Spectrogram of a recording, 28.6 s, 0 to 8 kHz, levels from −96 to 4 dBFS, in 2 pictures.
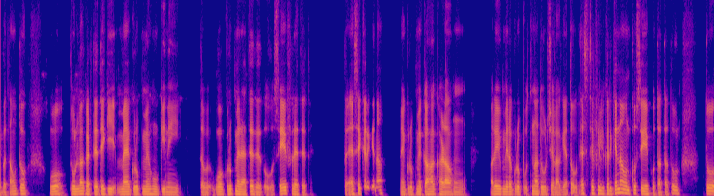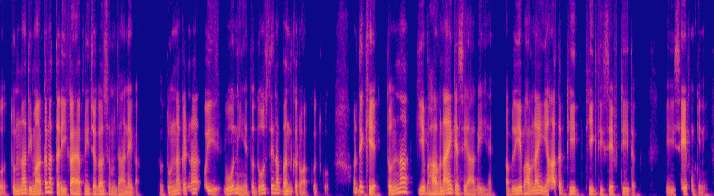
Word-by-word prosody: लिए - - -9
बताऊँ 105 +5 -4
तो 115 0 -1 0.5
वो 105 +1 +3 0.3
तुलना 105 +2 +2
करते 100 -1 +3
थे 105 - +3
कि 105 -1 0
मैं 100 +1 +3
ग्रुप 100 0 -1
में 100 0 +1
हूँ 100 -1 -2
कि 100 +1 -1
नहीं। 90 -2 -4 0.4
तब 85 -1 -4
वो 100 0 +1
ग्रुप 105 +1 -1
में 100 - +4
रहते 95 +2 +2
थे 90 -2 -1
तो - - -8
वो - - -9
सेफ 120 0 +1
रहते 95 -3 0
थे। - - -24 0.6
तो - - +1
ऐसे - - +1
करके - - -1
ना - - -3 0.4
मैं 95 - -2
ग्रुप 95 0 -5
में 100 - +1
कहाँ 100 +1 +3
खड़ा 95 -2 +3
हूँ, 90 -1 -3 0.5
अरे 105 0 +2
मेरा 100 -1 +1
ग्रुप 100 -1 -2
उतना 105 -1 -1
दूर 95 -1 -2
चला 90 -2 -2
गया 95 +2 -4
तो - - -3
ऐसे 125 +2 -2
फ़ील 125 -2 -2
करके 120 +3 +1
ना 155 0 +3
उनको 135 -1 0
सेफ 105 -4 0
होता - - -3
था - - -3
तो 125 - -3 0.6
तो 115 -1 +1 0.3
तुलना 120 +5 +2
दिमाग 110 0 +4
का 180 - +4
ना 185 - +5
तरीका 100 +3 +5
है 105 - +6
अपनी 105 +2 0
जगह 105 +3 +1
समझाने 90 -3 -3
का, - - -12 0.4
तो - - -10
तुलना 110 +8 -1
करना 130 +4 -1 0.2
कोई 125 +1 +1 0.3
वो 110 +7 +2
नहीं 140 - -1
है 85 - -4
तो 90 - -4
दोष 145 - -2
देना 145 0 +1
बंद 115 -2 +1
करो - - -2
आप - - -7
खुद - - -9
को। - - -18 0.5
और - - -2
देखिए - - +5 0.3
तुलना, 155 - +3 0.2
ये 125 - +5
भावनाएँ 115 +5 +6
कैसे 105 -6 +1
आ 90 0 -1
गई 90 0 -6
है, 85 -7 -14 0.2
अब 95 +3 -3
ये 115 +5 +4
भावनाएँ 125 +2 +3
यहाँ 110 +3 +5
तक 125 -3 -2
ठीक 115 -1 -1
ठीक 115 -1 -1
थी 95 - -4
सेफटी 100 +3 -2
तक - - -8 0.6
कि 90 0 -6
सेफ 115 -1 +5
हूँ 85 - -8
कि - - -8
नहीं। 70 - -15
105 Hz, 215 wpm, -25 LUFS, 95-115 Hz, 0.6 s, है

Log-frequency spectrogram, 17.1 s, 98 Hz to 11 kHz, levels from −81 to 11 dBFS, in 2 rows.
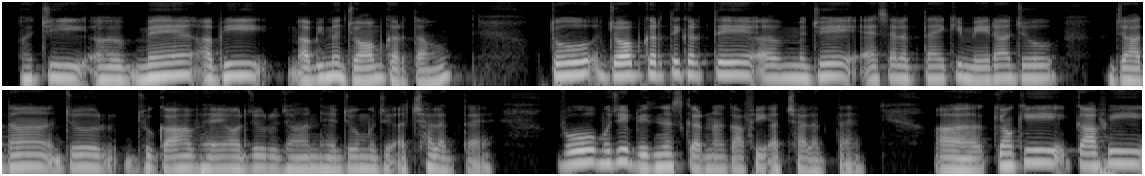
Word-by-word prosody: जी 155 0 0
अ, 145 - -3
मैं 155 +6 +4
अभी 165 +1 +1 0.5
अभी 140 +3 +3
मैं 170 +1 +5
जॉब 140 +1 +2
करता 125 -2 -2
हूँ, 130 +8 -1 0.8
तो 185 +4 +5
जॉब 175 +1 +5
करते-करते 185 0 +1 0.2
अ, - - -2
मुझे 160 +1 0
ऐसा 145 +2 -3
लगता 150 0 -3
है 150 0 -1
कि 165 +2 -4
मेरा 150 +1 0
जो 155 +1 -2 0.4
ज़्यादा 135 0 0 0.4
जो 145 - -1 0.4
झुकाव 130 +1 -2
है 130 0 0
और 130 -1 -1
जो 135 +1 -3
रुझान 130 0 -2
है, 125 -1 -1
जो 130 +1 -3
मुझे 130 -2 -2
अच्छा 130 +4 -4
लगता 120 -3 -4
है, 135 - -8 0.5
वो 180 +4 +5
मुझे 180 +2 +2
बिज़नेस 150 -1 +1
करना 130 -2 -3
काफ़ी 125 -1 -5
अच्छा 120 +1 -5
लगता 110 +4 -7
है। 145 - -6 0.6
अ, 120 -1 +2
क्योंकि 180 +3 +1
काफ़ी 165 +3 +2
150 Hz, 155 wpm, -23 LUFS, 130-170 Hz, 0.8 s, मैं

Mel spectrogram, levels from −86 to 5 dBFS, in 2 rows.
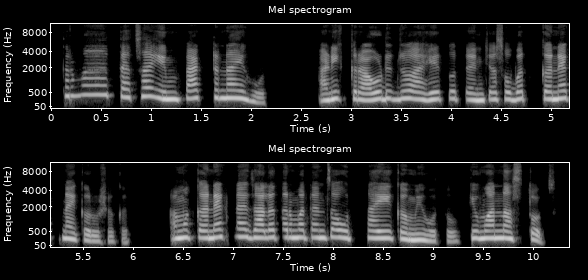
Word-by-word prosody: तर 360 - -3
मग 405 +2 -5
त्याचा 325 +2 -2
इम्पॅक्ट 275 +1 +1
नाही 290 -1 +3
होत 185 - -3 0.6
आणि 240 +5 +3
क्राउड 250 0 +2
जो 275 +2 0
आहे 250 -2 +1
तो 270 - -5
त्यांच्यासोबत 245 +1 -1 0.2
कनेक्ट 265 +1 +2
नाही 235 -3 +2
करू 175 -4 -4
शकत. 155 -5 -14 0.4
अन् 250 +2 +3
मग 270 - +3
कनेक्ट 265 +2 +2
नाही 295 -1 0
झालं 270 +1 +2
तर 280 - -1
मग 270 +1 +3
त्यांचा 275 +1 -1
उत्साहही 255 -1 0
कमी 205 -4 +3
होतो 165 -4 -4
किंवा 255 0 +4
नसतोच. 255 - 0
255 Hz, 170 wpm, -23 LUFS, 235-280 Hz, 0.6 s, किंवा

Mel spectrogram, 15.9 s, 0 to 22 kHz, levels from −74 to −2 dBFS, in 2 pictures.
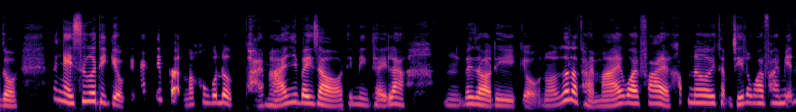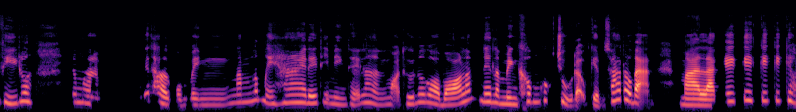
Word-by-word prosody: rồi. 170 -3 0 0.4
Thế 345 - -7
ngày 250 -5 +5
xưa 290 +3 +3
thì, 265 -3 -1
kiểu, - - +1
cái - - -14
cách 325 - -8
tiếp 350 - -4
cận - - +4
nó 195 - -5
không 255 +4 -11
có 245 - 0
được 245 -6 0
thoải 160 - -1
mái 175 +5 +1
như 265 - -4
bây 235 -3 +3
giờ, 165 -6 +3
thì 210 - -13
mình 195 -3 -10
thấy 180 - -3
là, 215 -3 +1 0.4
ừm, 170 -1 -15
bây 215 0 -1
giờ 180 -5 +4
thì, 165 -3 -5
kiểu, - - -5
nó 170 +1 -6
rất 320 +2 +4
là 305 - +6
thoải - - -4
mái, 165 +9 +1
wifi 230 -2 +3
ở - - +1
khắp - - -12
nơi, 240 -2 +1
thậm - - -7
chí 205 +2 0
là 250 - -4
wifi 235 0 -3
miễn 240 - -5
phí 235 -4 -3
luôn. 290 0 0 0.4
Nhưng 260 -1 -9
mà 235 - -5 0.6
cái 285 - -7
thời 215 - +5
của 175 - -8
mình 185 +3 -9
năm 260 +3 -5
lớp 325 0 -5
12 245 +2 -2
đấy 230 0 +1
thì - - -11
mình 200 -3 -7
thấy 185 -2 -6
là 245 -5 -4
mọi - - -3
thứ 210 - -3
nó 265 - -3
gò 220 -5 +2
bó 190 +3 +4
lắm, 320 +3 0
nên 275 -3 -1
là 240 - +2
mình 205 -2 0
không 265 +3 -2
có 310 - -6
chủ - - -1
động - - +1
kiểm - - -3
soát 320 +4 +1
đâu 315 - +5
bạn, 240 - +7 0.3
mà 185 -2 +8
là 170 -1 +8
cái 285 +1 +3
cái 320 -1 +2
cái 300 -1 -1
cái 310 -1 -4
cái 300 -3 -3
230 Hz, 310 wpm, -24 LUFS, 190-265 Hz, 0.6 s, mà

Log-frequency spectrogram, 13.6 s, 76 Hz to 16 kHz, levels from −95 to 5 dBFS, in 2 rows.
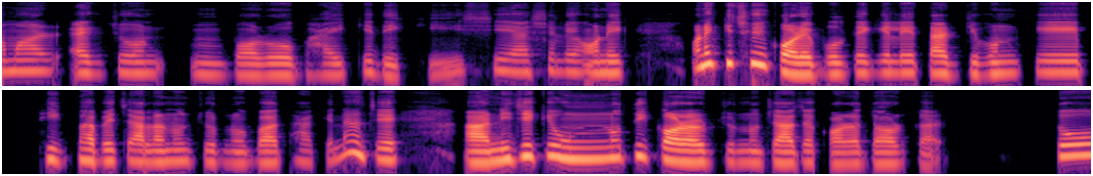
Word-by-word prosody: আমার 200 0 -4 0.3
একজন 180 +1 -9 0.3
উম 165 -1 -10 0.2
বড়ো 160 0 -4 0.2
ভাইকে 160 +3 -11
দেখি 135 - -13 0.2
সে 215 - -14 0.2
আসলে 195 0 -13 0.2
অনেক, 180 0 -3 0.4
অনেক 310 +1 +8
কিছুই 320 -1 +6
করে 165 -1 +9
বলতে 170 +2 -3
গেলে 185 0 -3
তার 180 0 +4
জীবনকে 175 +2 -6 0.5
ঠিকভাবে 180 -2 -2
চালানোর 175 +1 -2
জন্য 165 -1 -10 0.2
বা 160 - +3 0.2
থাকে 170 0 -15
না? 310 - -2
যে 195 - 0 0.5
আ - - +8 0.2
নিজেকে 245 +4 +2
উন্নতি 210 +4 +1
করার 170 -3 +8
জন্য 165 -1 -11
যা, 160 -1 +4
যা 165 - -5
করা 150 0 -1
দরকার। 155 0 -5 0.7
তো 240 - +3
180 Hz, 145 wpm, -22 LUFS, 165-195 Hz, 0.7 s, করে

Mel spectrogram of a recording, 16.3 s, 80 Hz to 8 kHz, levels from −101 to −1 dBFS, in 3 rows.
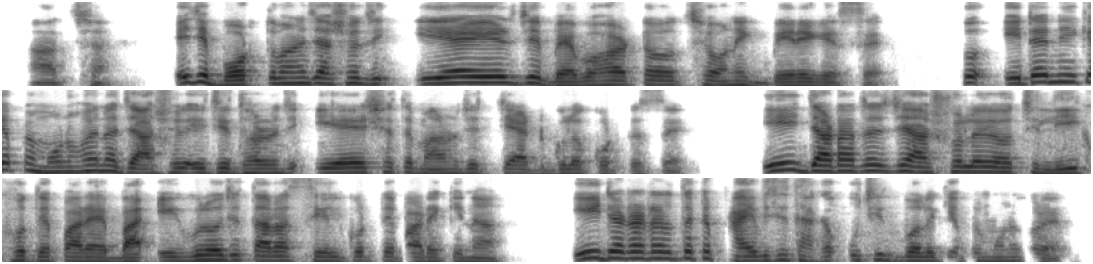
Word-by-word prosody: আচ্ছা, 100 +1 -10 0.4
এই 215 - +3
যে - - +8
বর্তমানে 190 +6 +2
যে 195 - +5
আসলে 190 +2 -2
যে - - -3 0.2
AI 210 +2 +7
এর 210 - +6
যে - - +6
ব্যবহারটা 140 +4 +1
হচ্ছে 145 - -7
অনেক 140 0 -3
বেড়ে 120 +1 +2
গেছে। 110 0 -7 0.4
তো 215 - +1 0.2
এটা 230 +5 +3
নিয়ে 240 0 -1
কি 245 - +1
আপনার 220 -5 -3
মনে 175 - -2
হয় 205 0 0
না - - +3
যে 155 - +4
আসলে 155 +3 -3
এই 150 - -3
যে 155 - +1
ধরনের 140 0 -1
যে - - -8
AI 155 +1 +5
এর - - -4
সাথে 165 0 -5
মানুষ 130 +1 -3
যে 145 - -4
chat 135 -4 -1
গুলো 135 0 -4
করতেছে 115 -5 -11 0.5
এই 240 - +4
data 200 0 +7
টা 205 - +2
যে 200 - +3
আসলেও 180 +1 +1
হচ্ছে 160 -2 -5
leak 145 +3 0
হতে 145 -2 -1
পারে 135 -1 +3
বা 125 - +6 0.2
এগুলো 160 +5 +2
যে 170 - -2
তারা 155 0 +4
sale 140 -2 -4
করতে 150 0 -6
পারে 135 -1 -1
কিনা? 120 -3 -5 0.5
এই 235 - +5
data 230 -1 +6
টারও 225 0 +2
তো 230 - +3
একটা 225 -1 -4
privacy 155 +3 0
থাকা 145 0 -5
উচিত 175 +1 -6
বলে 145 -1 +1
কি - - -16
আপনি 135 - -13
মনে 135 +1 -9
করেন? - - -8
155 Hz, 245 wpm, -22 LUFS, 135-190 Hz, 0.5 s, যে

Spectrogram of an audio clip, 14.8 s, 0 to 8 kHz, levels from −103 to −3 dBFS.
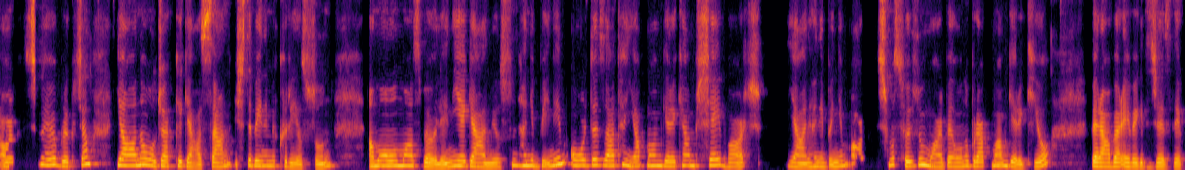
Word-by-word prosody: arkadaşımı 290 - -3
eve 285 -2 +1
bırakacağım." 225 +9 0 0.3
"Ya, 260 -2 +4
ne 280 +3 +4
olacak 230 -4 +1
ki 225 - +1
gelsen, 195 - 0
işte, 255 -1 -2
beni 235 0 +1
mi 230 0 -4
kırıyorsun 175 +2 -2 0.4
ama 235 +2 +3
olmaz 240 -1 +1
böyle, 175 -1 +3
niye 235 0 +2
gelmiyorsun?" 190 +1 -1
Hani, 245 -3 +1
benim 305 +7 +2
orada 255 +1 0
zaten 250 +1 0
yapmam 240 +1 0
gereken 235 +2 -1
bir - - -8
şey 265 -1 -1
var, 195 -1 -3 0.4
yani, 185 -3 0
hani, 205 -2 -3
benim 225 +5 0
arkadaşıma 270 +7 -4
sözüm 260 0 +2
var, 190 -2 -3
ben 215 - 0
onu 215 +3 -2
bırakmam 220 +2 0
gerekiyor, 195 - 0 0.5
beraber 205 -1 +4
eve 190 -2 +2
gideceğiz 180 -1 -2
diye 180 0 -2
225 Hz, 160 wpm, -23 LUFS, 195-245 Hz, 0.5 s, Ya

